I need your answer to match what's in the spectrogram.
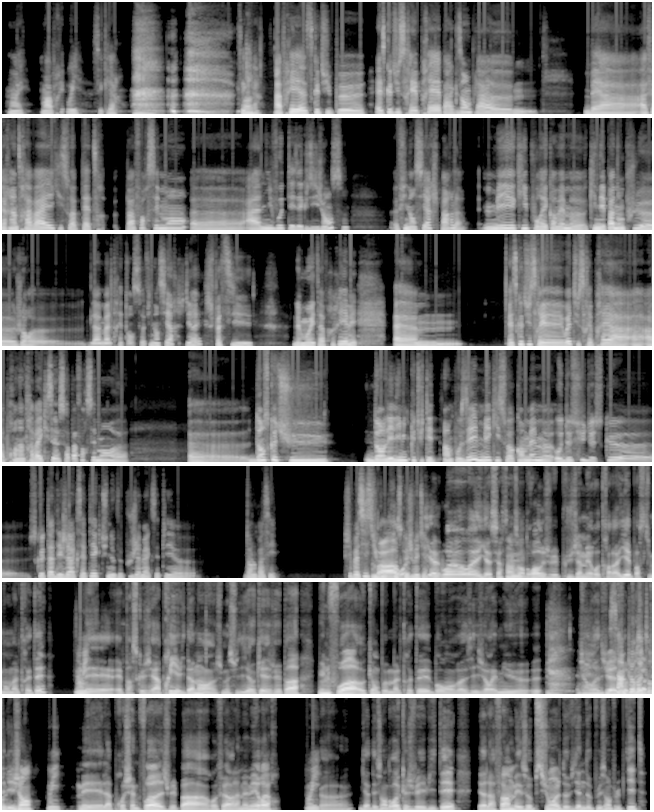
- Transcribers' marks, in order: distorted speech; laugh; static; tapping; chuckle; laughing while speaking: "j'aurais dû"; chuckle; other background noise
- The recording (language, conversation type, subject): French, advice, Comment votre perte d’emploi influence-t-elle votre quête de sens aujourd’hui ?
- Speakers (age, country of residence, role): 20-24, France, user; 30-34, France, advisor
